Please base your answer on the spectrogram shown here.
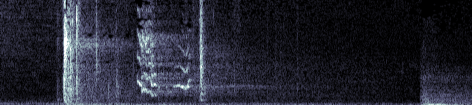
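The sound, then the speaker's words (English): A door to one of the mushrooms opens: a sharp latch click, a short squeaky creak of the hinges, another click, then a dull thud as it settles. No one speaks. “This is a door to one of the mushrooms. Should we enter?”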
